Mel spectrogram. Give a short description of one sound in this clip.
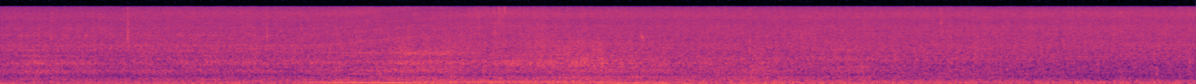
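A cultivator scrapes through the soil.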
